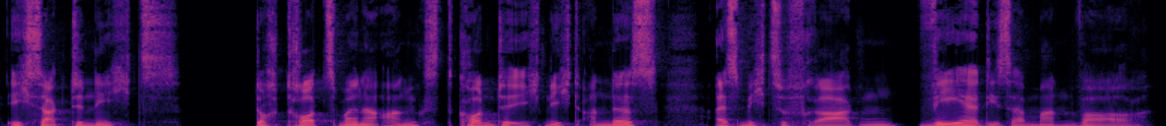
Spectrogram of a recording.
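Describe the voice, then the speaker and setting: A male narrator reading a dark horror story aloud. His delivery is very slow and measured, with a somber, even pitch.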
